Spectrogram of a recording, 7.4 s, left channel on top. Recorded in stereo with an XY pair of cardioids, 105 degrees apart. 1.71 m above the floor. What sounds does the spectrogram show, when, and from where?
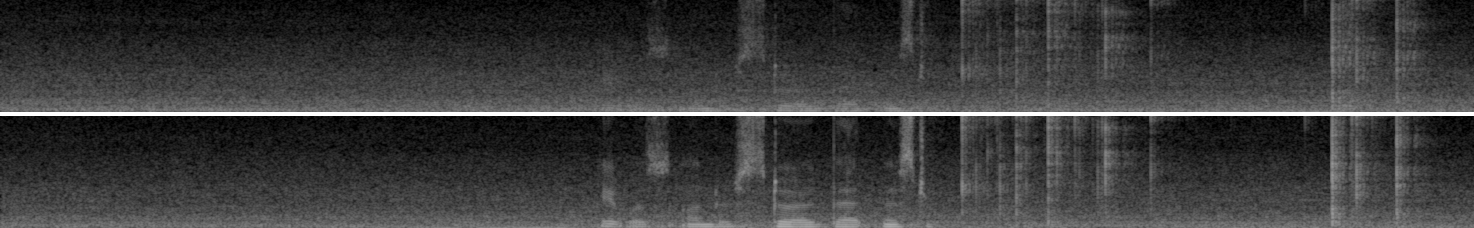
3.0 s a woman speaking: 70° right, 0.5 m
4.8 s a crack: 45° right, 2.5 m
